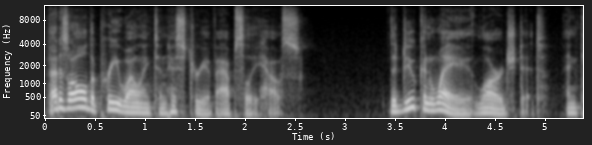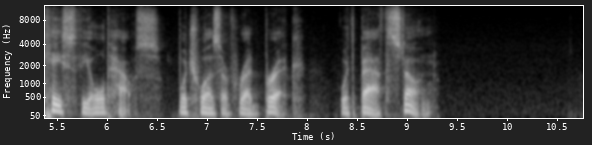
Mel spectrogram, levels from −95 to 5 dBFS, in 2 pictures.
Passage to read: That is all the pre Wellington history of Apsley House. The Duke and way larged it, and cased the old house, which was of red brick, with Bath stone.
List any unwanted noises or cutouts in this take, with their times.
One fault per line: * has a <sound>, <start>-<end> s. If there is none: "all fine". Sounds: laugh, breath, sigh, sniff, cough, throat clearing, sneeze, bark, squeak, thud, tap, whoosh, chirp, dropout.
all fine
